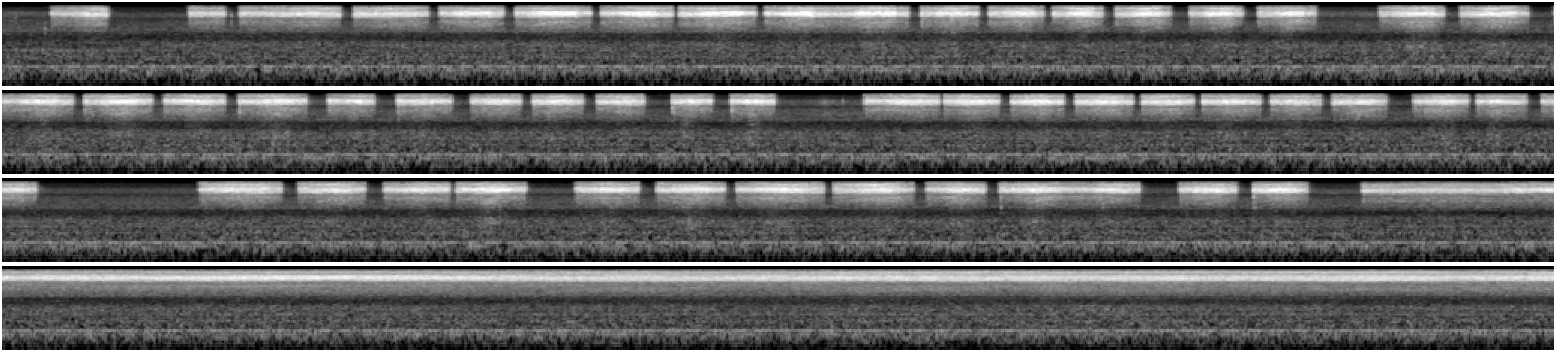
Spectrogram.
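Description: Airbrush spraying Createx Autoborne primer sealer in light coats: the hiss of air and paint comes in quick short bursts for about the first twenty seconds, then runs continuously. A steady hum sits underneath.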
